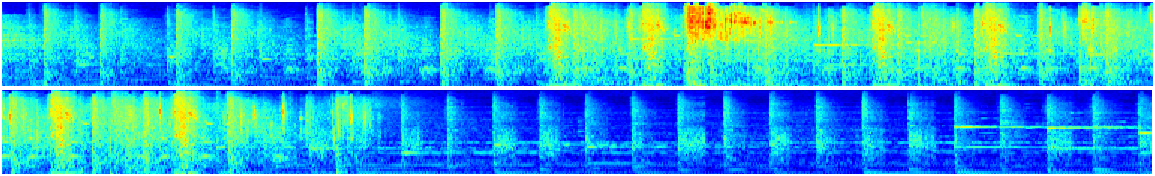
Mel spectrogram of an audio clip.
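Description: Soldiers firing on an SCP creature in a video game: rapid volleys of gunshots and crashing impacts pile up over a droning background, then give way to steady clicking rhythmic strikes.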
